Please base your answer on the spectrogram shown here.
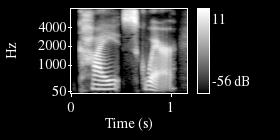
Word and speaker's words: chi square: And yes, it's pronounced chi square.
